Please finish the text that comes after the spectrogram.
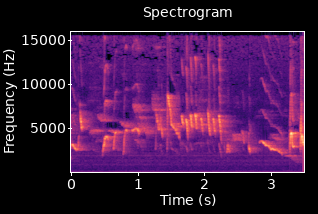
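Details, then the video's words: Brief, quick run of high, squeaky white-eye twitters used in pleci singing therapy, ending in a louder, sharper note. "Terapi Pleci Cepat Gacor Buka Paruh"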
